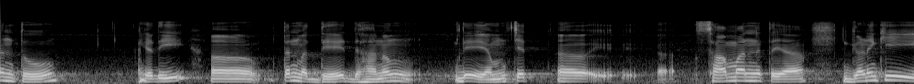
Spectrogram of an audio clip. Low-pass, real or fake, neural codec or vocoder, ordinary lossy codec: none; real; none; none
